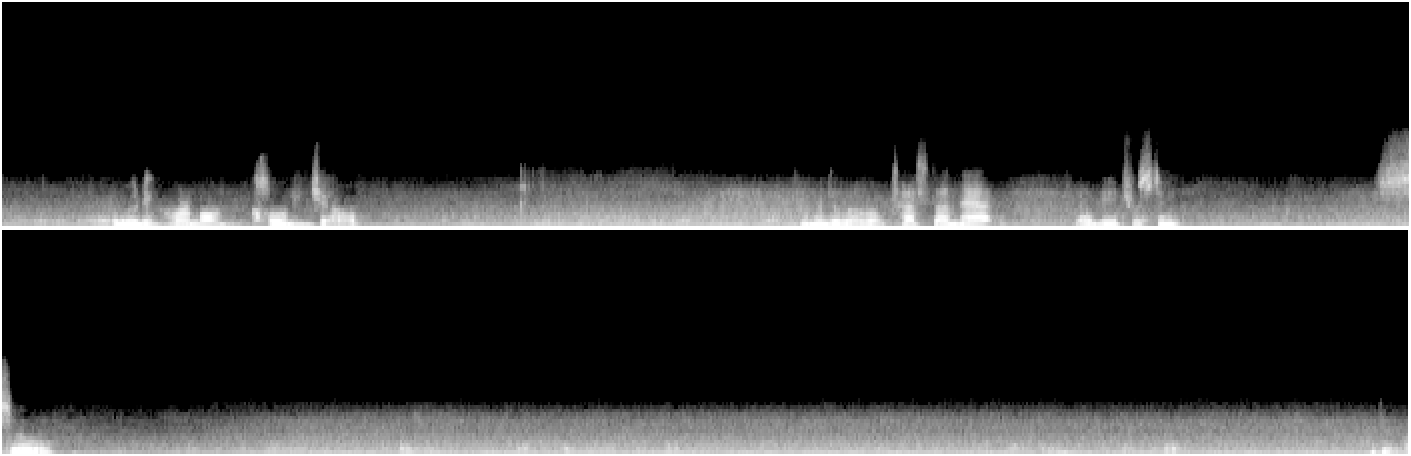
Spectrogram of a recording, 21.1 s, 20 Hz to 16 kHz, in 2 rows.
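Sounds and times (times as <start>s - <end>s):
air pump humming: 0.0s - 21.0s.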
